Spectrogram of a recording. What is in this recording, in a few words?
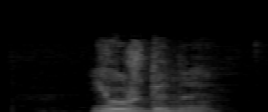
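"юждыны", Komi, male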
